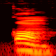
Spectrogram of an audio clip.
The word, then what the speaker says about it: comb: जैसे सेकंड है COMB कॉम, कॉम बी जो है साइलेंट है।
